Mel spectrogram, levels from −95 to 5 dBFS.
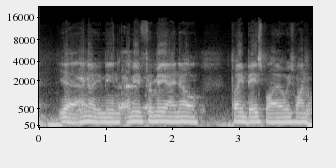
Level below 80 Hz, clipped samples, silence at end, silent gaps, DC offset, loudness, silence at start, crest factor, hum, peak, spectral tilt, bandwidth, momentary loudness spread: -28 dBFS; under 0.1%; 0 s; none; under 0.1%; -17 LUFS; 0 s; 10 dB; none; -8 dBFS; -7.5 dB/octave; 12 kHz; 5 LU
